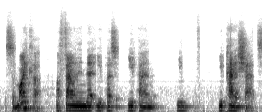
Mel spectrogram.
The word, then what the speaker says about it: Upanishads: So, some of the early references to meditation, as well as Samkhya, are found in the Upanishads, it's called. This is how you pronounce it.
